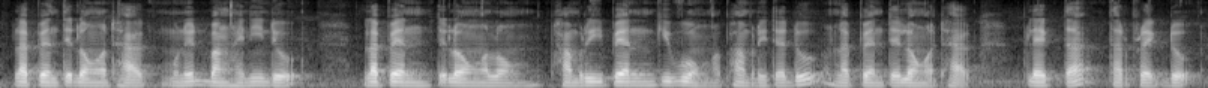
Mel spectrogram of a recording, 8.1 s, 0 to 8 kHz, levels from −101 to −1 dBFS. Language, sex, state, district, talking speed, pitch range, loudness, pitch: Karbi, male, Assam, Karbi Anglong, 170 wpm, 105-120 Hz, -22 LUFS, 110 Hz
